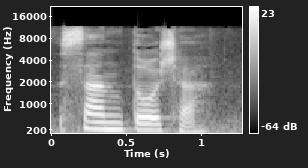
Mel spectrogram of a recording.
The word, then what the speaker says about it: Santosha: El segundo niyama que voy a hablarles es Santosha, se escribe Santosa, y esto significa con satisfacción se define como satisfacción, serenidad y paz mental.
